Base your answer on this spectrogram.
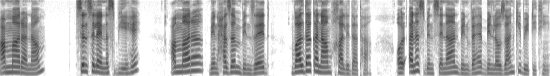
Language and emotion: Urdu, neutral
